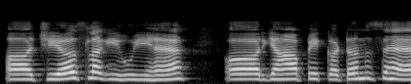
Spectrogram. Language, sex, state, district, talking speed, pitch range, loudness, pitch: Hindi, female, Uttar Pradesh, Lalitpur, 145 wpm, 235-255 Hz, -13 LUFS, 245 Hz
